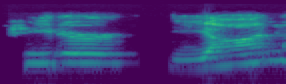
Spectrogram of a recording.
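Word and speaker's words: Petr Yan: And he fought Peter Yan. Is that how you pronounce it?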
